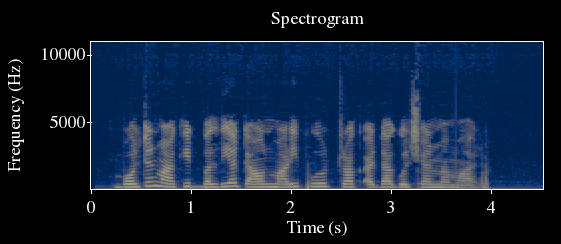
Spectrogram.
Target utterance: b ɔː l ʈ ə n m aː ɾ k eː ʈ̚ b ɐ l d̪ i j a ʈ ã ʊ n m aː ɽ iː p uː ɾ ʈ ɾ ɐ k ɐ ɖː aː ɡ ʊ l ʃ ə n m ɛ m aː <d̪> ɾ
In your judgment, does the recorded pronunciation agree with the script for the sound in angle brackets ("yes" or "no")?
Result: no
